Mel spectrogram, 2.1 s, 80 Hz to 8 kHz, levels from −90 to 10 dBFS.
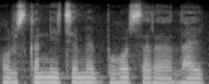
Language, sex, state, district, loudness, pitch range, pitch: Hindi, male, Arunachal Pradesh, Papum Pare, -17 LUFS, 120-130 Hz, 125 Hz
